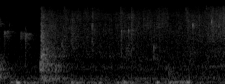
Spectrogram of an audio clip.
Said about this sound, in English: So we've got hot pan. Is that hot enough? We're good to go. Okay. It sounds like it's bubbling up. We've got all those sliced onions. In they go.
